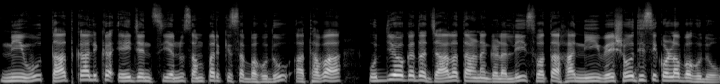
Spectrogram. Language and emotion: Kannada, neutral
